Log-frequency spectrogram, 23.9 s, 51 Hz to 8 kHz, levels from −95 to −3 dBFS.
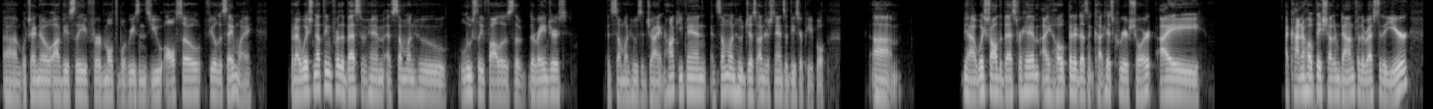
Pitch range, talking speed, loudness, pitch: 95-110 Hz, 200 wpm, -30 LUFS, 100 Hz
